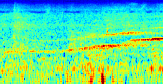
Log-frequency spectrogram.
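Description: A siren winding up, a single tone rising steadily in pitch and levelling off near the end.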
